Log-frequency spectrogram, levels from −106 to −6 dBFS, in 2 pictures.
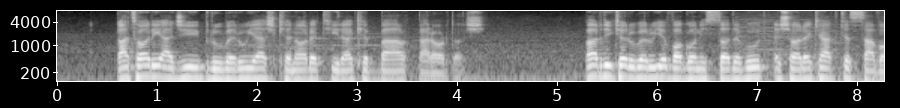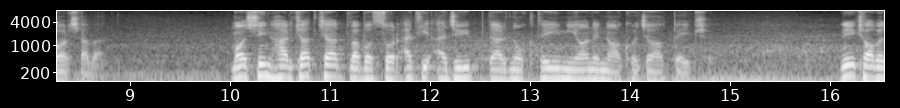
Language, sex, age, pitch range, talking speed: Persian, male, 30-49, 90-135 Hz, 120 wpm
